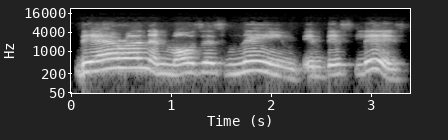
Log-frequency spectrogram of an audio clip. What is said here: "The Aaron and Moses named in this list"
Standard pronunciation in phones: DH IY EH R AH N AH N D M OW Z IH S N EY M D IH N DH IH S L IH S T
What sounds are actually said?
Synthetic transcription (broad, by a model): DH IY EH R AH N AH N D M OW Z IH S N EY M D IH N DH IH S L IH S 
